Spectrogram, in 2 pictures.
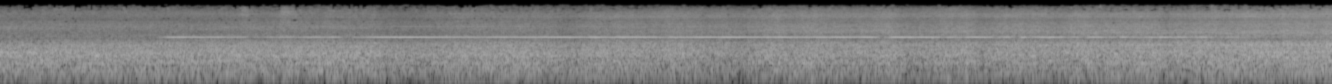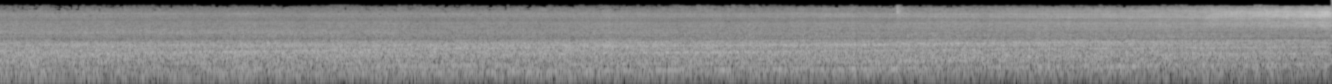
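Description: A high-speed train hums loudly alongside a platform.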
